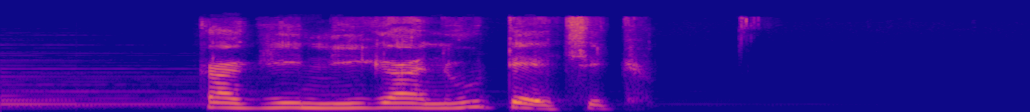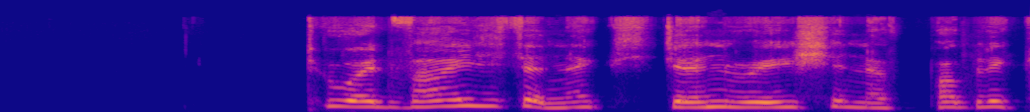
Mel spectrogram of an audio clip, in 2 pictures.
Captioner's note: speaks in Cree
